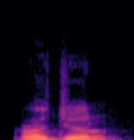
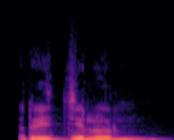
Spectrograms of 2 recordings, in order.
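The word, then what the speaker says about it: رجل: ini rajul jadi Perhatikan Kalau Rijal itu ada ada Alif setelah Jim begini ya kalau tidak ada berarti rajul laki-laki atau rijlun artinya kaki sama tulisannya tapi beda bacanya itu dari mana kita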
